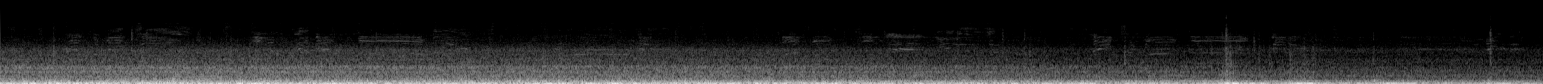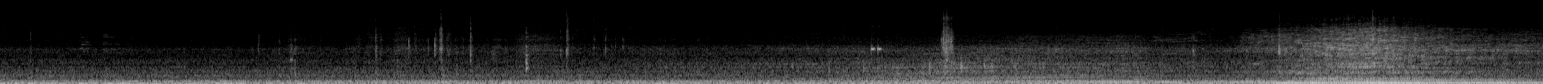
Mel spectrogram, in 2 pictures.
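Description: Car engine and tyre rumble heard from inside the cabin while driving, fading as the car slows to a stop at a traffic light. A brief hiss comes near the end.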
